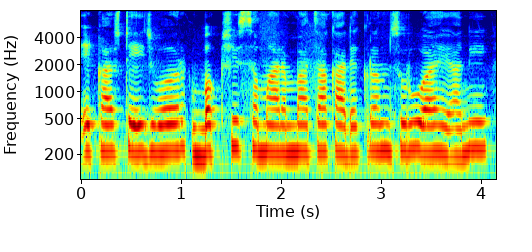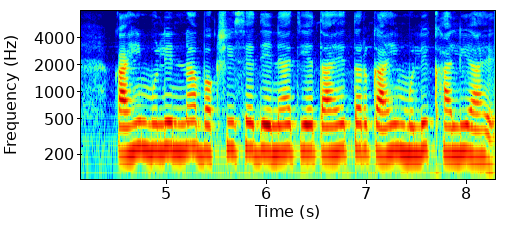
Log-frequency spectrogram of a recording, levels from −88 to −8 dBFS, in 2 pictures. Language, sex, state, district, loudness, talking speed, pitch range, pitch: Marathi, female, Maharashtra, Pune, -19 LUFS, 145 wpm, 210-225 Hz, 215 Hz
